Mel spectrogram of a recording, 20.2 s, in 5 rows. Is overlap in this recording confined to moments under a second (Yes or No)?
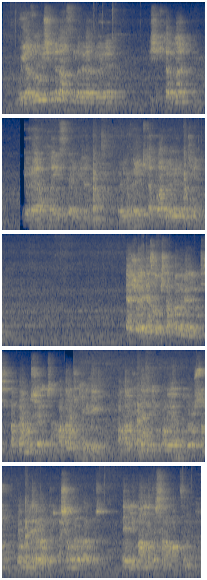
Yes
